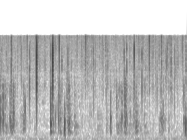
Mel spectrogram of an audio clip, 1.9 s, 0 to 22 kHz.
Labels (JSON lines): {"label": "biophony, sea urchins (Echinidae)", "recorder": "SoundTrap 600 or HydroMoth"}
